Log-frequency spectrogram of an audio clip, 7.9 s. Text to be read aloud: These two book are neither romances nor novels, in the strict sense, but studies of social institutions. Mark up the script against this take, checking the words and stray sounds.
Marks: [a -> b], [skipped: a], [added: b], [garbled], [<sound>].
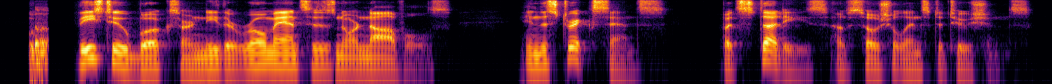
[laugh] These two [book -> books] are neither romances nor novels, in the strict sense, but studies of social institutions.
